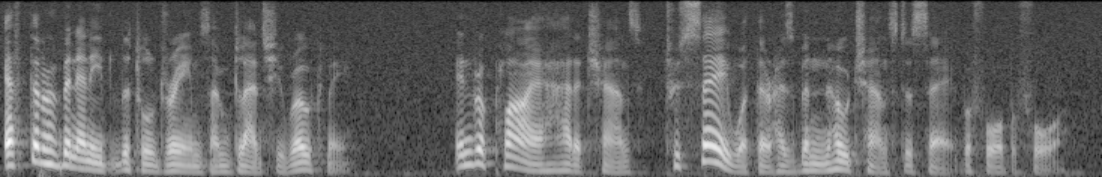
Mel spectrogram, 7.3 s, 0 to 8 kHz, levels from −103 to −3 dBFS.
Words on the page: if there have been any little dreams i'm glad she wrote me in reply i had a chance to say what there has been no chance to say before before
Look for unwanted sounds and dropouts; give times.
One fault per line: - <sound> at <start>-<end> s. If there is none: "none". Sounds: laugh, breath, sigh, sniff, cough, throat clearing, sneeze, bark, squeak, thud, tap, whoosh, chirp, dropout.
none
